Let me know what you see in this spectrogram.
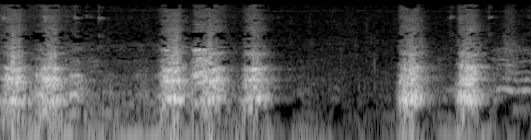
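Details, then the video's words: Bhotia dog Dabu Goli, aggressive bloodline, guarding at night, lets out a few deep, rough barks spaced apart, with a short lull before two more. "Bhotia Dog Dabu Goli|| Aggressive bloodline night Guarding Time||"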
